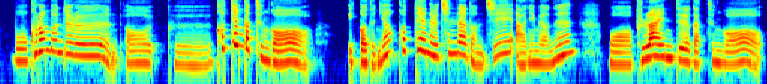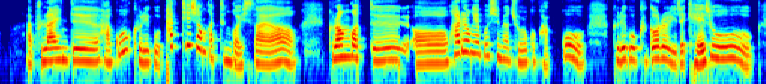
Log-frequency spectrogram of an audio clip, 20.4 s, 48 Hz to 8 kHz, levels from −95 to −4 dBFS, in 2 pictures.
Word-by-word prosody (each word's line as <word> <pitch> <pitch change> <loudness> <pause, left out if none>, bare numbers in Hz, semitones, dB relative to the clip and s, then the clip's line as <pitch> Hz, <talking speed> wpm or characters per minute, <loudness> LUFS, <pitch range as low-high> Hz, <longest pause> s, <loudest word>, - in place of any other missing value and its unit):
뭐 205 -3 -4
그런 360 - +4
분들은 280 - 0
어 185 0 -5 0.2
그 160 -1 -11
커튼 - - +4
같은 385 - +2
거 190 -2 +2 0.5
있거든요. 190 - 0
커튼을 370 -6 +2
친다든지 290 - 0
아니면은 185 - -2 0.4
뭐 170 -1 -3
블라인드 245 -3 +5
같은 180 +2 -5
거 175 -1 -2 0.4
아 - - -5
블라인드하고 210 - -1
그리고 185 -5 -5
파티션 480 -3 +2
같은 240 -8 -6
거 170 -6 -3
있어요. 180 +3 -1 0.4
그런 250 +1 +5
것들 220 -3 0 0.2
어 180 +1 0
활용해 315 - +2
보시면 265 -5 -6
좋을 190 -2 -7
것 195 +1 -16
같고 230 -10 -4 0.3
그리고 220 +1 -1
그거를 225 +1 +1
이제 175 +1 -3
계속 215 - +1
215 Hz, 240 characters per minute, -21 LUFS, 185-275 Hz, 0.5 s, 블라인드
